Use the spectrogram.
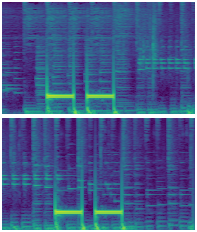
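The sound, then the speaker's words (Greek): A telephone rings out on the line with two double-burst ringback tones, steady and fairly loud, over a soft musical bed in the background. “ποιον έχουμε να πάρουμε τηλέφωνο πρώτα απ' όλα.”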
